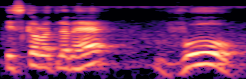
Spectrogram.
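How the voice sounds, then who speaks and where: Man teaching words slowly, echoey room. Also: high voice, a little hiss or hum. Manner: slow, repetitive word-by-word explanation. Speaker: English teacher. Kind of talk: spoken English lesson for beginners.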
